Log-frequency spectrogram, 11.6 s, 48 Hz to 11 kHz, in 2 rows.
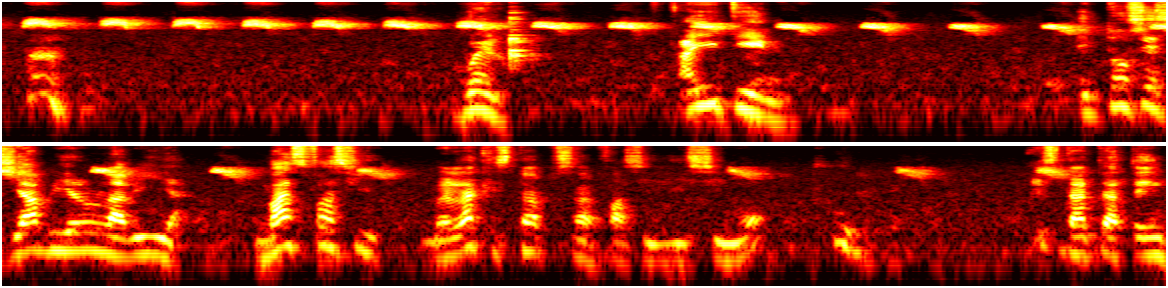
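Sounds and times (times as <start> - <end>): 
bird singing high bright chirps: 0.0 - 11.6
faint noise: 0.0 - 11.6
speech: 0.1 - 0.8, 2.3 - 2.7, 3.4 - 4.1, 5.4 - 11.6.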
